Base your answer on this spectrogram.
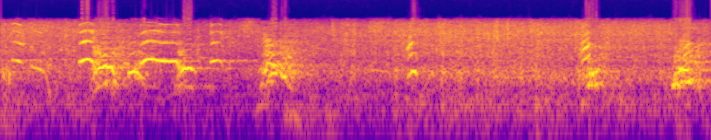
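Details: Hunting dog chasing wild boar, giving high rising yelps and short barks in irregular bursts over a steady noisy background.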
